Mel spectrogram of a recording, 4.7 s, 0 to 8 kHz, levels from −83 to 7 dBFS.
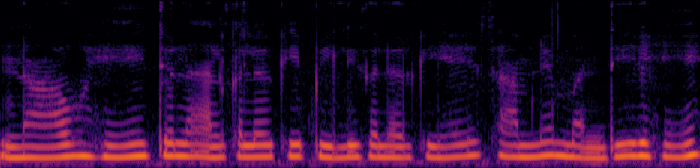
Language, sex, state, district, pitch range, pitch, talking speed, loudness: Hindi, female, Bihar, Darbhanga, 200-220 Hz, 210 Hz, 155 wpm, -29 LUFS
